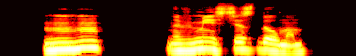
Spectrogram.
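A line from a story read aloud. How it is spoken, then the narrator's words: Grumbled. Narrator (Russian): пробурчал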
